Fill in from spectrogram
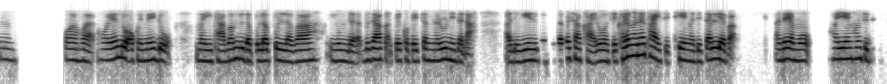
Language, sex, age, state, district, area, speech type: Manipuri, female, 18-30, Manipur, Kakching, rural, conversation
